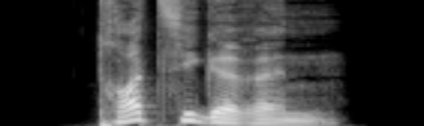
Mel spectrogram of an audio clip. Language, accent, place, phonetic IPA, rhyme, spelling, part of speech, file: German, Germany, Berlin, [ˈtʁɔt͡sɪɡəʁən], -ɔt͡sɪɡəʁən, trotzigeren, adjective, De-trotzigeren.ogg
- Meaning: inflection of trotzig: 1. strong genitive masculine/neuter singular comparative degree 2. weak/mixed genitive/dative all-gender singular comparative degree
